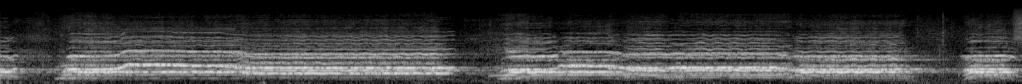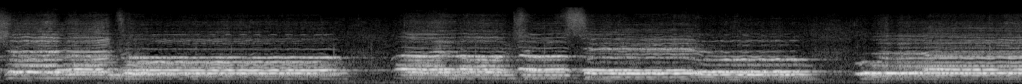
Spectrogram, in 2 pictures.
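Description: A choir singing unaccompanied in slow, held chords, phrase by phrase, with a short breath-break every four to five seconds.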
